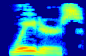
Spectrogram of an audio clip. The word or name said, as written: waiters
